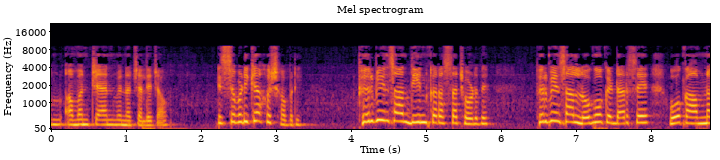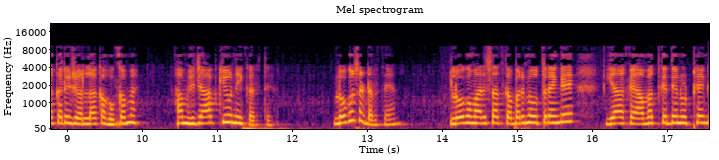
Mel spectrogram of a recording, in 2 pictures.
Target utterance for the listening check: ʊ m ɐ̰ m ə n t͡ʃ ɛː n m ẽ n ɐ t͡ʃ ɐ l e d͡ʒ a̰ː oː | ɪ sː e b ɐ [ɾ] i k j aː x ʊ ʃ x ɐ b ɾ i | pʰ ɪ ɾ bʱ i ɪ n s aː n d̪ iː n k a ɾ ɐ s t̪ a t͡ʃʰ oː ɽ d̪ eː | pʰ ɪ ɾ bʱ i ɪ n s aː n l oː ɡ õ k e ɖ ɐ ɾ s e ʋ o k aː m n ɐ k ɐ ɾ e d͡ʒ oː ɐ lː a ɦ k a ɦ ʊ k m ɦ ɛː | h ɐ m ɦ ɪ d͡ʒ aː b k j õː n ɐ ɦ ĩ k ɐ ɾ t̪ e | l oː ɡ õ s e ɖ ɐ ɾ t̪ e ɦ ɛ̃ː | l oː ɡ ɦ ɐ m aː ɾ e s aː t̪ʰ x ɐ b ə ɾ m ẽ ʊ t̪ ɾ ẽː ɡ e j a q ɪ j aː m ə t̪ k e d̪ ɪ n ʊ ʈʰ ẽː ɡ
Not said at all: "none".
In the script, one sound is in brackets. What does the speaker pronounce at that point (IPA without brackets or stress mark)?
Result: ɽ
